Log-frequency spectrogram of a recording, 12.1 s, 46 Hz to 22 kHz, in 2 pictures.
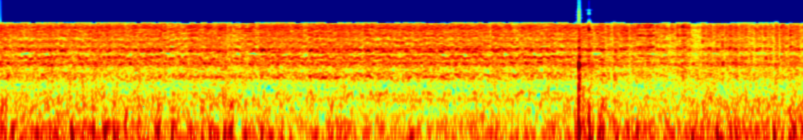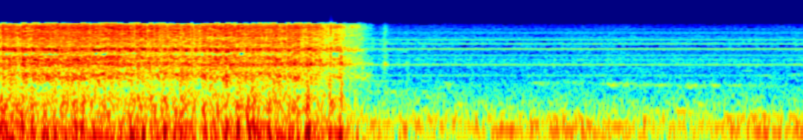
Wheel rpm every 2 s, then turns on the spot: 220, 210, 230, 220, 60, 0.
8-10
